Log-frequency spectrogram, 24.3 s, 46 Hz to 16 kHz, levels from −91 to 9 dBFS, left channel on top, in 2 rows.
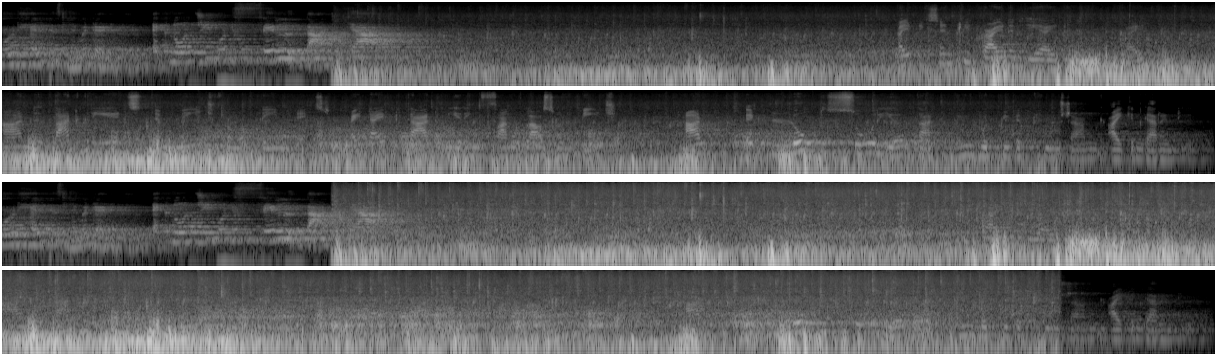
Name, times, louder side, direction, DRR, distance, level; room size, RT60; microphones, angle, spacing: voice 1, 0.0-4.0, equal, 10° left, -1 dB, 5.5 m, -42 dB
sound 1, 3.3-22.7, right 5 dB, 75° right, 0.5 m, -31 dB
voice 2, 9.0-10.9 11.2-11.4 12.1-18.3 19.0-19.2 19.6-24.0, left 3 dB, 75° left, 11 dB, 1.2 m, -45 dB
22.0 x 20.0 x 7.8 m, 2.7 s
head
